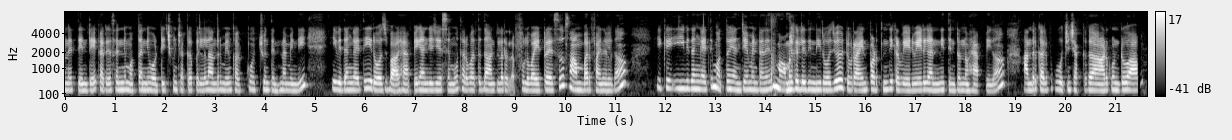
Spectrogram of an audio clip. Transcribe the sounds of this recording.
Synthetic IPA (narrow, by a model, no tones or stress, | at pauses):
neːt̪eɳʈe̞ːkɐɾɐsɐnːiːmɔt̪ːɐɐnːiːʋoʈːit͡ʃːukunt͡ʃɛkːɐpilːɐlɐnd̪ɐɾume̞ːmukɐlpu̥kut͡ʃːunt̪iɳʈɐnaːmeɳɖiiːʋid̪ʱɐŋɡaːjt̪e̞ːiːɾo̞ːd͡ʒubaːɡɐɦaːpiːɡaːeɲd͡ʒɐjt͡ʃɛːsaːmut̪ɐɾuʋaːt̪ɐd̪aːɳʈlo̞ːɾɐ̰pʰulʋɐjʈɾeːsusaːmbaːɾpʰɐjnɐlɡaː | ikɐiːʋid̪ʱɐŋɡaːjt̪e̞ːmɔt̪ːɐmeɲd͡ʒɐjmeɳʈɐne̞ːd̪imaːmulk̬ɐlːeːd̪iɳɖiiːɾo̞ːd͡ʒuɐʈɐɾɐjnpɐɽut̪und̪iːkːɐɽɐʋeːɽiʋeːɽiɡaɐnːiːt̪iɳʈunːɐɦaːpiːɡaːɐnd̪ɐɾukɐlpukuut͡ʃːunt͡ʃɐkːɐɡaːaːɽukuɳʈuːa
